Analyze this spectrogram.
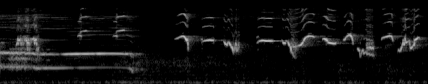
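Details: Young oriental magpie-robin as a therapy recording: opens with steady, level, pure tones, then after a pause a rapid run of high whistled notes that slur up and down, delivered in quick bursts.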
